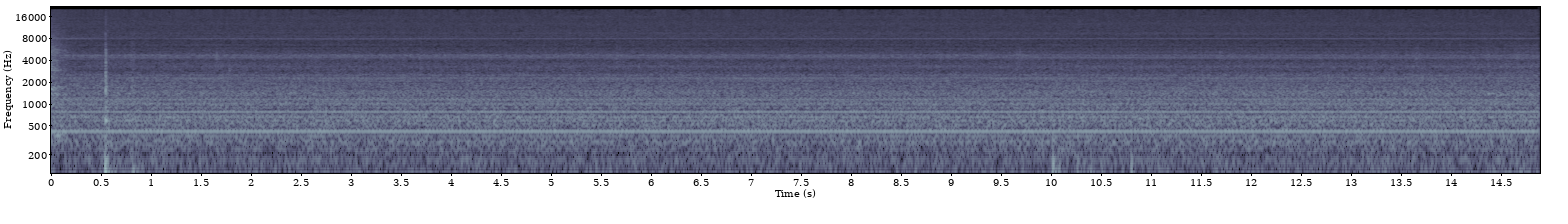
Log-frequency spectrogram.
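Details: Optoma UHZ65 projector recorded in a quiet room: constant mid-pitched hum with faint whirring, the typical humming noise other owners have reported the same way.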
